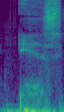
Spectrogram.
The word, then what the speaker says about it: Is: And it is pronounced Is. I think it's kind of funny. I don't think she says the word in the album too, so it's very understandable to not know how to pronounce it, but it's pronounced Is. And Is refers to a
